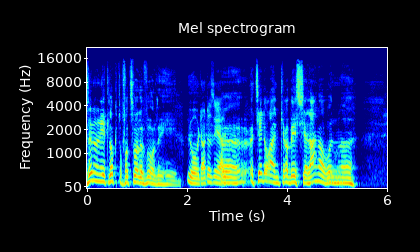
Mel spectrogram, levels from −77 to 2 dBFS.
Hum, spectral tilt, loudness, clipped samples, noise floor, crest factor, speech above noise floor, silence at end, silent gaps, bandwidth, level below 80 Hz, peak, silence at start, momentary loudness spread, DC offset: none; -5.5 dB/octave; -23 LUFS; under 0.1%; -52 dBFS; 14 dB; 30 dB; 0.6 s; none; 15.5 kHz; -62 dBFS; -10 dBFS; 0 s; 6 LU; under 0.1%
